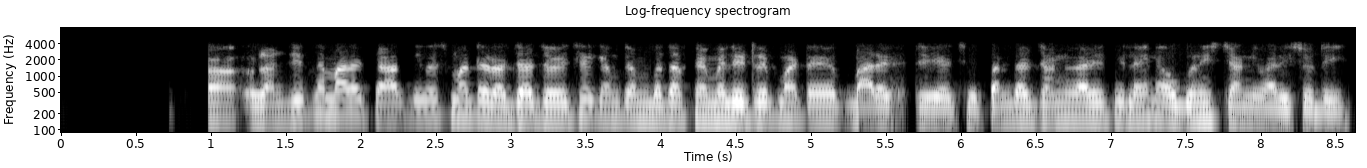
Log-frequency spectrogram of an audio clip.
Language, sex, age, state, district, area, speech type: Gujarati, male, 18-30, Gujarat, Ahmedabad, urban, conversation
